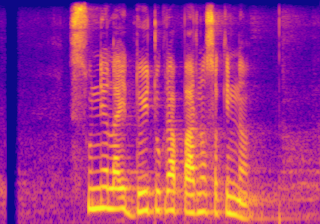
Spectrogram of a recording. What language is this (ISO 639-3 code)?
nep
